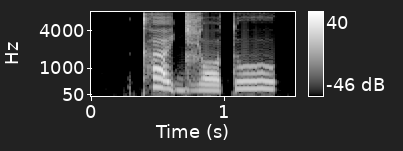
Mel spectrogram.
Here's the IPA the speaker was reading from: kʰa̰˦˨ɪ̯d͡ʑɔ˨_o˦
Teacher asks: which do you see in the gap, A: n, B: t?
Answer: B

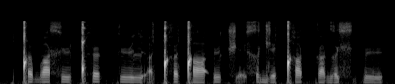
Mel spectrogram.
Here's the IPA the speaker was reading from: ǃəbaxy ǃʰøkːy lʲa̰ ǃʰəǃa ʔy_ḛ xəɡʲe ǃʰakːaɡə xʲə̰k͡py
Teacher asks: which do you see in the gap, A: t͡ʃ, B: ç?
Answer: A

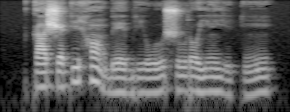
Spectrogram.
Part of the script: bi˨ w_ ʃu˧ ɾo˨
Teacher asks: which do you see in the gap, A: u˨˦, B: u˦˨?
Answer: A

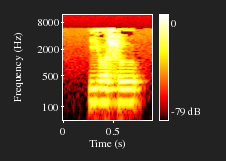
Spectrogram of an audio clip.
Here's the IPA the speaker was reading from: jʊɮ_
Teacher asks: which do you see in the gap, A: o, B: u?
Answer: B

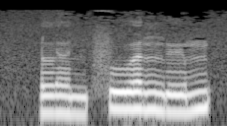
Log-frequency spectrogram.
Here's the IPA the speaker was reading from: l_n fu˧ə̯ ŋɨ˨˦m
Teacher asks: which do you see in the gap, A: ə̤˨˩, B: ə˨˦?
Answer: A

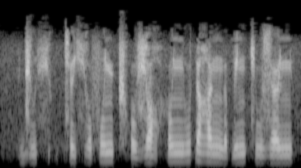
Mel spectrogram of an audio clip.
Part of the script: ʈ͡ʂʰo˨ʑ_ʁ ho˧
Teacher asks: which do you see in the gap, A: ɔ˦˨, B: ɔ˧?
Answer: A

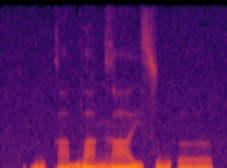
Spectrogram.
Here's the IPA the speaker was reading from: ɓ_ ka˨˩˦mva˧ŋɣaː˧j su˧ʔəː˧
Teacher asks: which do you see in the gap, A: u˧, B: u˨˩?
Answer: B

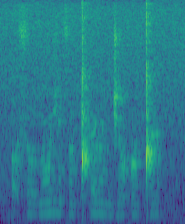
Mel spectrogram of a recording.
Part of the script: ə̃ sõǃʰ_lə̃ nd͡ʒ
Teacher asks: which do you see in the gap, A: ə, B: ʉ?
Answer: A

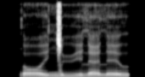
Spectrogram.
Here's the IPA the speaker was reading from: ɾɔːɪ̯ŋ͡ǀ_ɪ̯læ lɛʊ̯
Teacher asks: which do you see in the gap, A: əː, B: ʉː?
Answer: B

